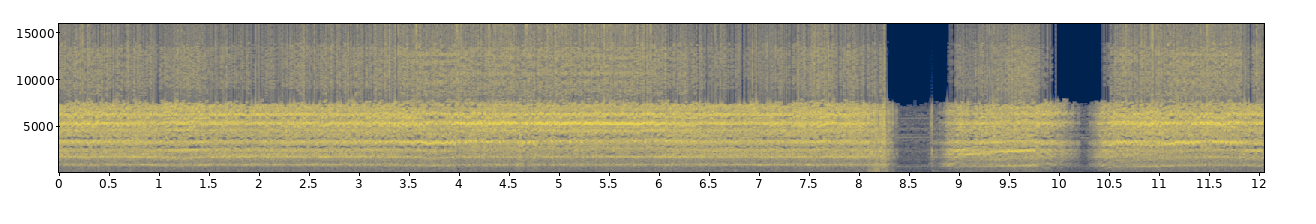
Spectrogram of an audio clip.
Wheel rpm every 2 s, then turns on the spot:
230, 230, 230, 230, 110, 150.
none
